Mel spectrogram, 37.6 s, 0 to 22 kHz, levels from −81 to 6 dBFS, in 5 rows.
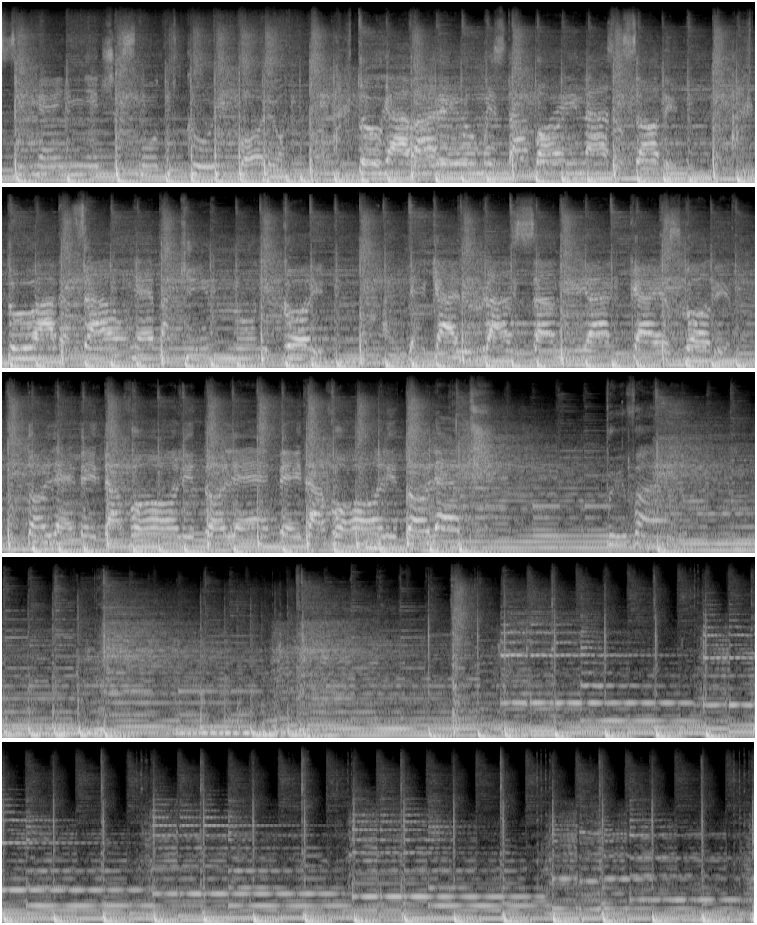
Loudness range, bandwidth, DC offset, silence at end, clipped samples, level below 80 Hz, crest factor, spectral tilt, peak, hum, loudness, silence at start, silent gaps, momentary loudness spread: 5 LU; 18 kHz; under 0.1%; 0 s; under 0.1%; -20 dBFS; 14 dB; -5 dB/octave; 0 dBFS; none; -15 LUFS; 0 s; none; 7 LU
